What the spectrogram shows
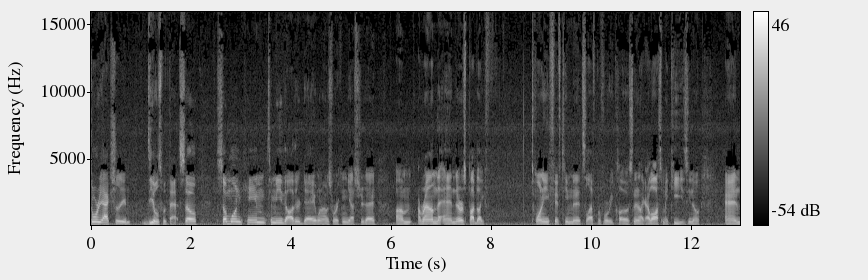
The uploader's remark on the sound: Sorry about any of the wind! It’s a windy day day today.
